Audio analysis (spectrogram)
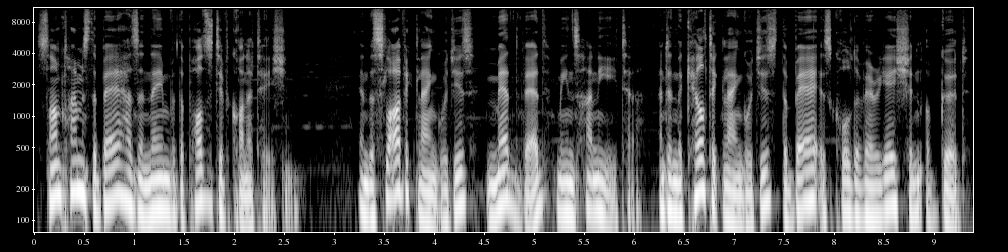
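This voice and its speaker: A man's voice: mid-range voice, big pitch swings, a little fast, darkish tone, dry recording, faint music behind. A British man hosting an educational podcast, reading a script with playful, self-deprecating asides. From Britain. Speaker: podcast host.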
